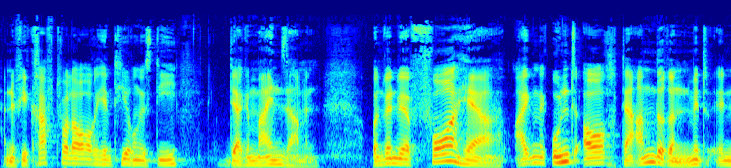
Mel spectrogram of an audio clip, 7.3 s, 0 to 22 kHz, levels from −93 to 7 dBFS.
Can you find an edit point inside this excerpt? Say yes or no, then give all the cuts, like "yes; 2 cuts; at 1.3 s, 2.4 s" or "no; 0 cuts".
yes; 2 cuts; at 5.5 s, 6.2 s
